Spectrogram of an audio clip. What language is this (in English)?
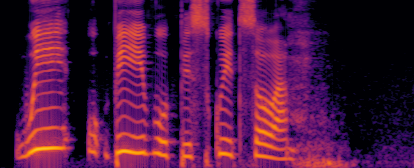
Kalenjin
